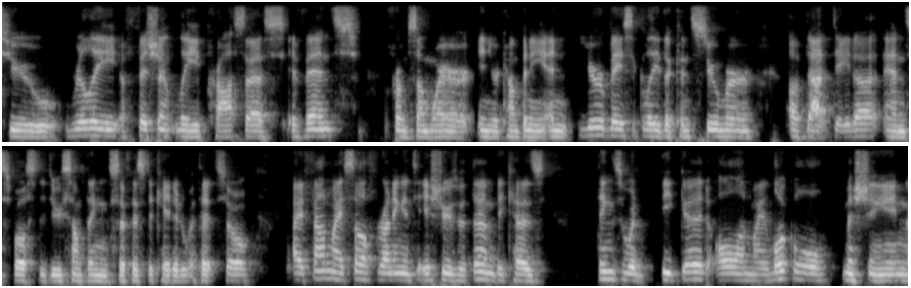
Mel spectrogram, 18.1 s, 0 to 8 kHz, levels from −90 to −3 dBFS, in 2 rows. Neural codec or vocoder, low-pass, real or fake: vocoder, 22.05 kHz, 80 mel bands, WaveNeXt; 7.2 kHz; fake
